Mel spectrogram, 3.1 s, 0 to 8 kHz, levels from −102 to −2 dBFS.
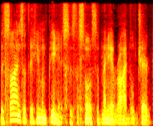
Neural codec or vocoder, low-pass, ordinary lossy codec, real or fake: codec, 16 kHz in and 24 kHz out, 0.6 kbps, FireRedTTS-2 codec; 7.2 kHz; AAC, 48 kbps; fake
